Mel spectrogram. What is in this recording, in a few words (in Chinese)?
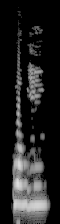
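"光阴" Mandarin Chinese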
